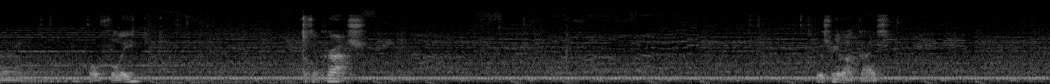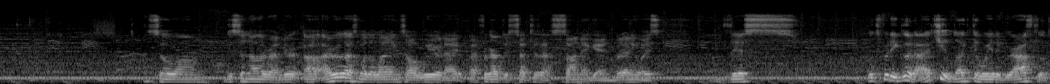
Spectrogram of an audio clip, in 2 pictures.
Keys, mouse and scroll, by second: 3.0 KP_Decimal, 3.8-4.4 scroll down 6, 4.8 right click, 5.7 KP_Decimal.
